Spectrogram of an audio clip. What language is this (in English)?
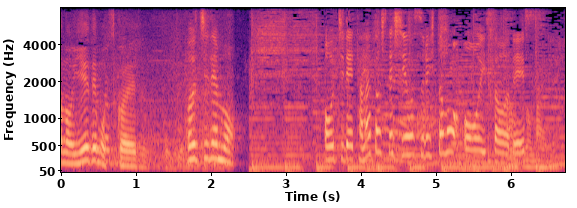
Japanese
